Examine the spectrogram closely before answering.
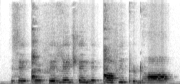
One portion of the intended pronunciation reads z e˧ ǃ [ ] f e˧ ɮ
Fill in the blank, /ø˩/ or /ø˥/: ø˩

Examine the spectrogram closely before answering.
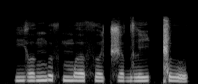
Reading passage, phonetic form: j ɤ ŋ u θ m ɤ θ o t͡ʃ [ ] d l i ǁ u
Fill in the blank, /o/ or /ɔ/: ɔ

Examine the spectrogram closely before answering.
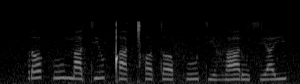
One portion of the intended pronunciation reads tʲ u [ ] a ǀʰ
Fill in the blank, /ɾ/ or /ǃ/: ǃ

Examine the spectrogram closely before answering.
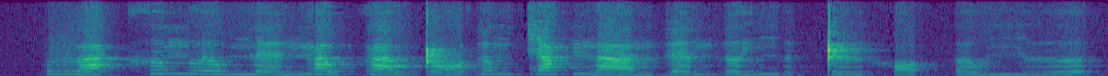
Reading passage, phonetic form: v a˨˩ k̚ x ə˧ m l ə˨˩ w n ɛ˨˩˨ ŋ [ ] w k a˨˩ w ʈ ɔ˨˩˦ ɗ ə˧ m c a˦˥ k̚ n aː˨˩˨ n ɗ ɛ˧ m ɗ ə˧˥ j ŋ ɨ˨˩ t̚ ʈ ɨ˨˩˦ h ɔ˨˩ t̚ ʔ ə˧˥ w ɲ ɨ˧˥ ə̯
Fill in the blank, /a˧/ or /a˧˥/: a˧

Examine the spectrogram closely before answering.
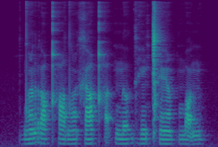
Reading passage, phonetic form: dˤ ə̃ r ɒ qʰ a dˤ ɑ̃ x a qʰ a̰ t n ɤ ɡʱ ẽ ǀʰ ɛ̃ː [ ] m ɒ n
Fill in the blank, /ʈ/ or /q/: q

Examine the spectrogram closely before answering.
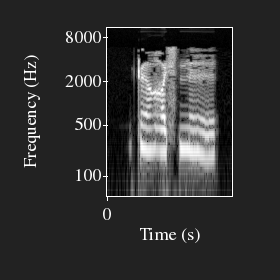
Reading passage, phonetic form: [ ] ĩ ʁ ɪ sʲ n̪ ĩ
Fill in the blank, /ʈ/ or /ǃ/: ʈ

